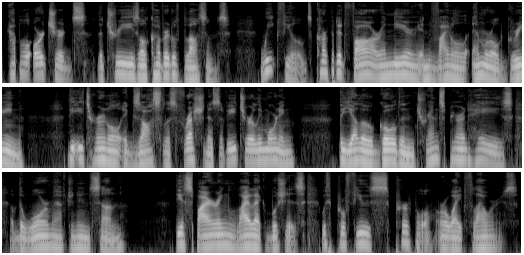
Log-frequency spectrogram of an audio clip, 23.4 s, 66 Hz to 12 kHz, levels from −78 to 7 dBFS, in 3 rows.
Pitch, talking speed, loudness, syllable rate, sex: 100 Hz, 120 wpm, -21 LUFS, 3.9 syllables/s, male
